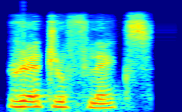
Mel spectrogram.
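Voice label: "retroflex", Indian English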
